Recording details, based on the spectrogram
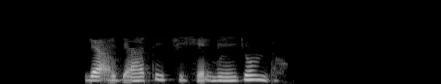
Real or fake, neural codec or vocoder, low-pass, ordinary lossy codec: fake; codec, 16 kHz in and 24 kHz out, 1.1 kbps, FireRedTTS-2 codec; 3.6 kHz; MP3, 16 kbps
